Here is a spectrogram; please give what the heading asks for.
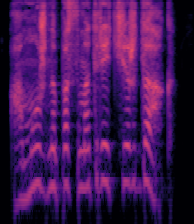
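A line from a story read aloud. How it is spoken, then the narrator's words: Whisper. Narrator (Russian): прошептала я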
